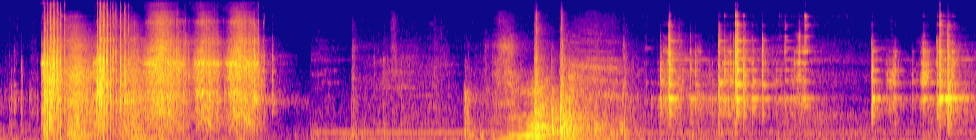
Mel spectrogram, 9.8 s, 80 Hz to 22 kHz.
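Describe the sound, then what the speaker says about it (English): Ratchet wrench loosening T50 bolts on the clutch of a Can-Am X3, with rapid clicking pawl bursts, metallic clanks and tool handling, loud and close with brief pauses between runs. "Take these 3 bolts out, T50s."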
